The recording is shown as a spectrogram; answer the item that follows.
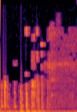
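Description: Short quick run of keystrokes on a computer keyboard, close and clear, typed at a Linux terminal to switch to the root user, with a faint electrical hum underneath.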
